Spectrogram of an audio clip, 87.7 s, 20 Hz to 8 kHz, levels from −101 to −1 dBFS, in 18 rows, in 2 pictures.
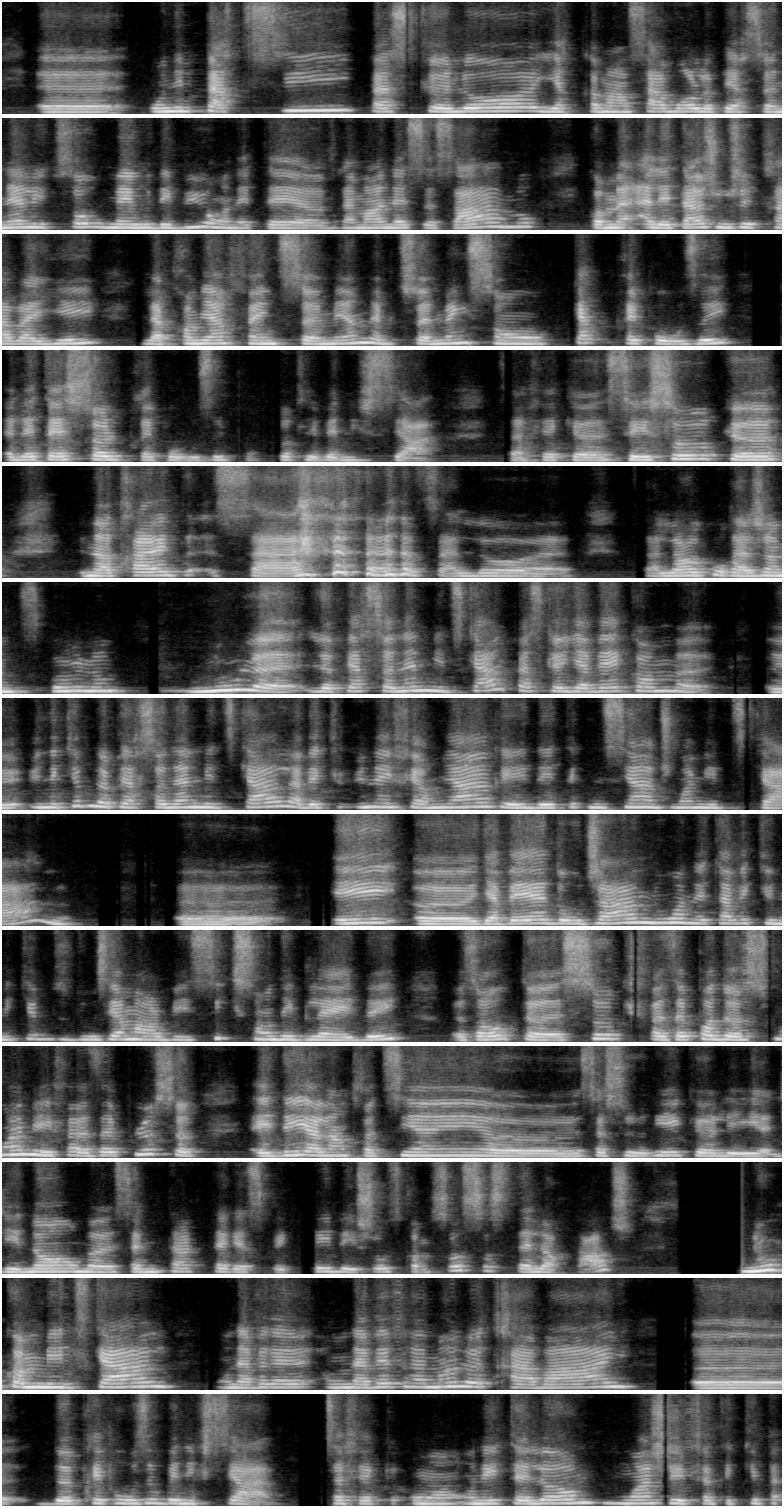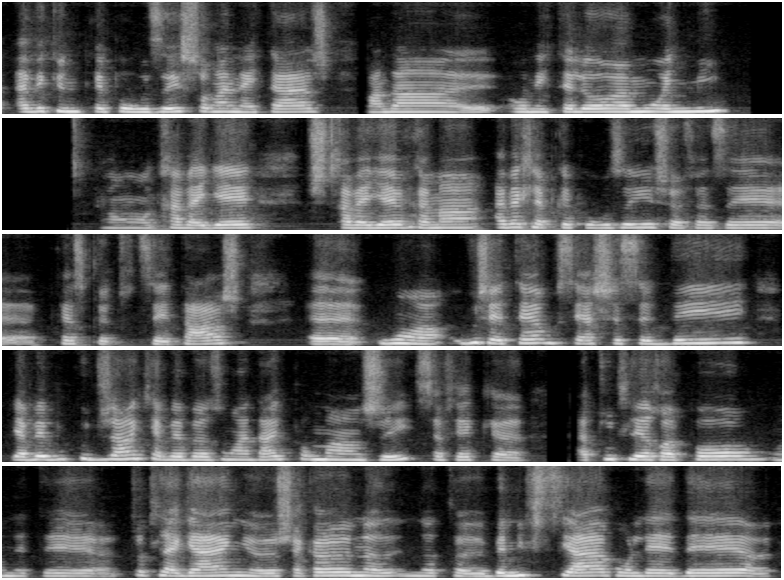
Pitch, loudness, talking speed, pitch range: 225 Hz, -20 LUFS, 160 wpm, 210-250 Hz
